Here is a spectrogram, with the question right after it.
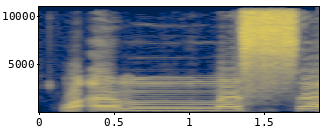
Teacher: And this mad again, mad muttasil, after the madda letter, the next letter is Hamza in the same word. So we will say mad muttasil, which we long 3 to 5 alif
